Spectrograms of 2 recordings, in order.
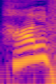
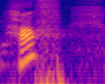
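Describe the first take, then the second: First: The L sound is pronounced before the F. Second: The L sound is silent before the F. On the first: The speaker calls it wrong. "इसे हम हाल्फ नहीं पढ़ेंगे" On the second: The speaker calls it right. "यह है हाफ"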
